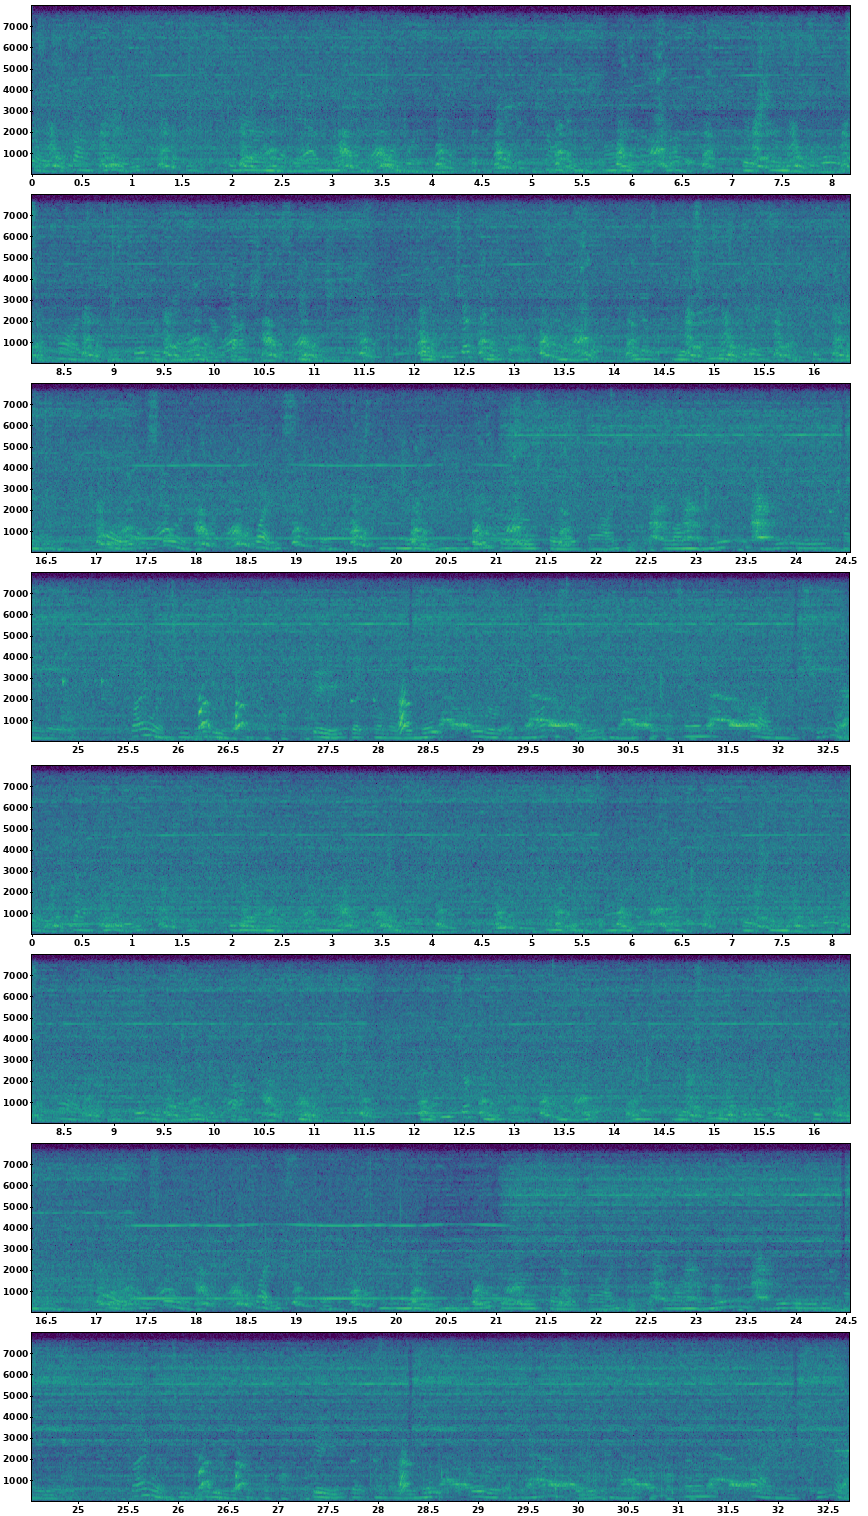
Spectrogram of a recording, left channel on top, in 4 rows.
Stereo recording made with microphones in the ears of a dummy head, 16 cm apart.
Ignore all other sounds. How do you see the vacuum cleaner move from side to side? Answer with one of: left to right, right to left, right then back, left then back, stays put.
stays put.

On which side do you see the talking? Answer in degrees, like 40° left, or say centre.
40° left.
